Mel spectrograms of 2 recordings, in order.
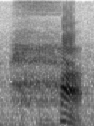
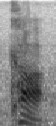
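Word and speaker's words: ح: Mostly the kids of USA, UK, they read like ka, ka. That is wrong. It has special voice pronunciation like ha, ha.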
